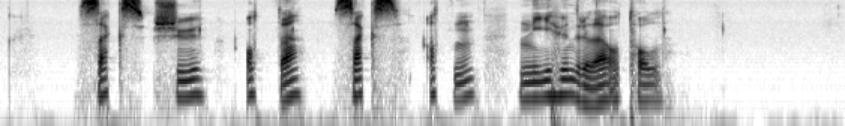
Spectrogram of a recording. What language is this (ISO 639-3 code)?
nor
